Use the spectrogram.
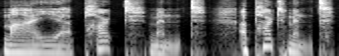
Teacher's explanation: my apartment,两个特的音都省略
